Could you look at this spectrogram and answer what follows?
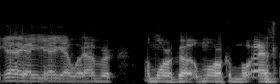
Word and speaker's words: Amorica: How do you pronounce it? Amorica.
